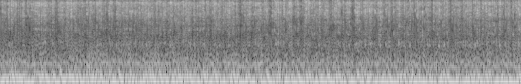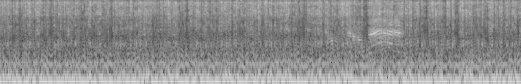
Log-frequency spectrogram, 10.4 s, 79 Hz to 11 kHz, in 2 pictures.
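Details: 1964 Chevelle with freshly built 383 stroker V8, first fire-up after 8-month build; 63 lb oil pressure, 11° timing, not yet warm. Deep, loud, even lope, no knocks or clatter, good oil pressure; normal idle.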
